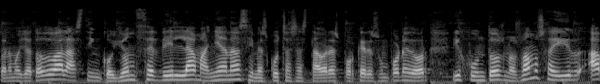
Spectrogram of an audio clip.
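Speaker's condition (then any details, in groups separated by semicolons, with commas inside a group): No condition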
